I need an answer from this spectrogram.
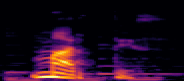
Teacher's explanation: Por último, otro ejemplo de palabra grave sin tilde es la palabra martes. Martes se acentúa en la penúltima sílaba, pero no lleva tilde porque termina en S.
